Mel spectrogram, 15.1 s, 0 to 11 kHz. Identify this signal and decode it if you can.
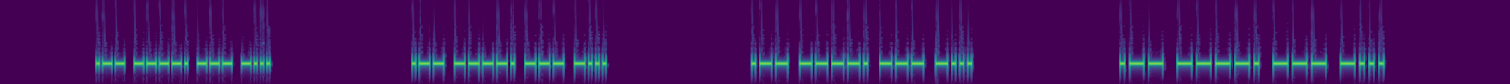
Morse code, heard as a keyed tone, about 32 wpm, 700 Hz. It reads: W9OB W9OB W9OB W9OB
